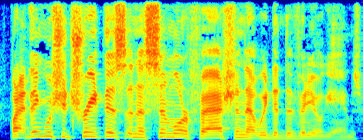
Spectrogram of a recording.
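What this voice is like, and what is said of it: Strong Italian accent. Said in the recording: “my Italian accent is super out right now”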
